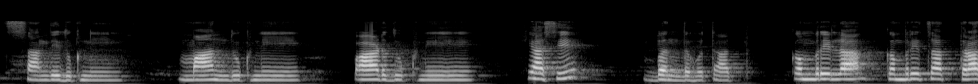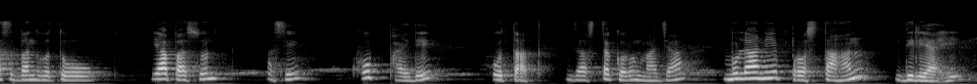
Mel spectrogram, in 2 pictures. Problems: none marked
